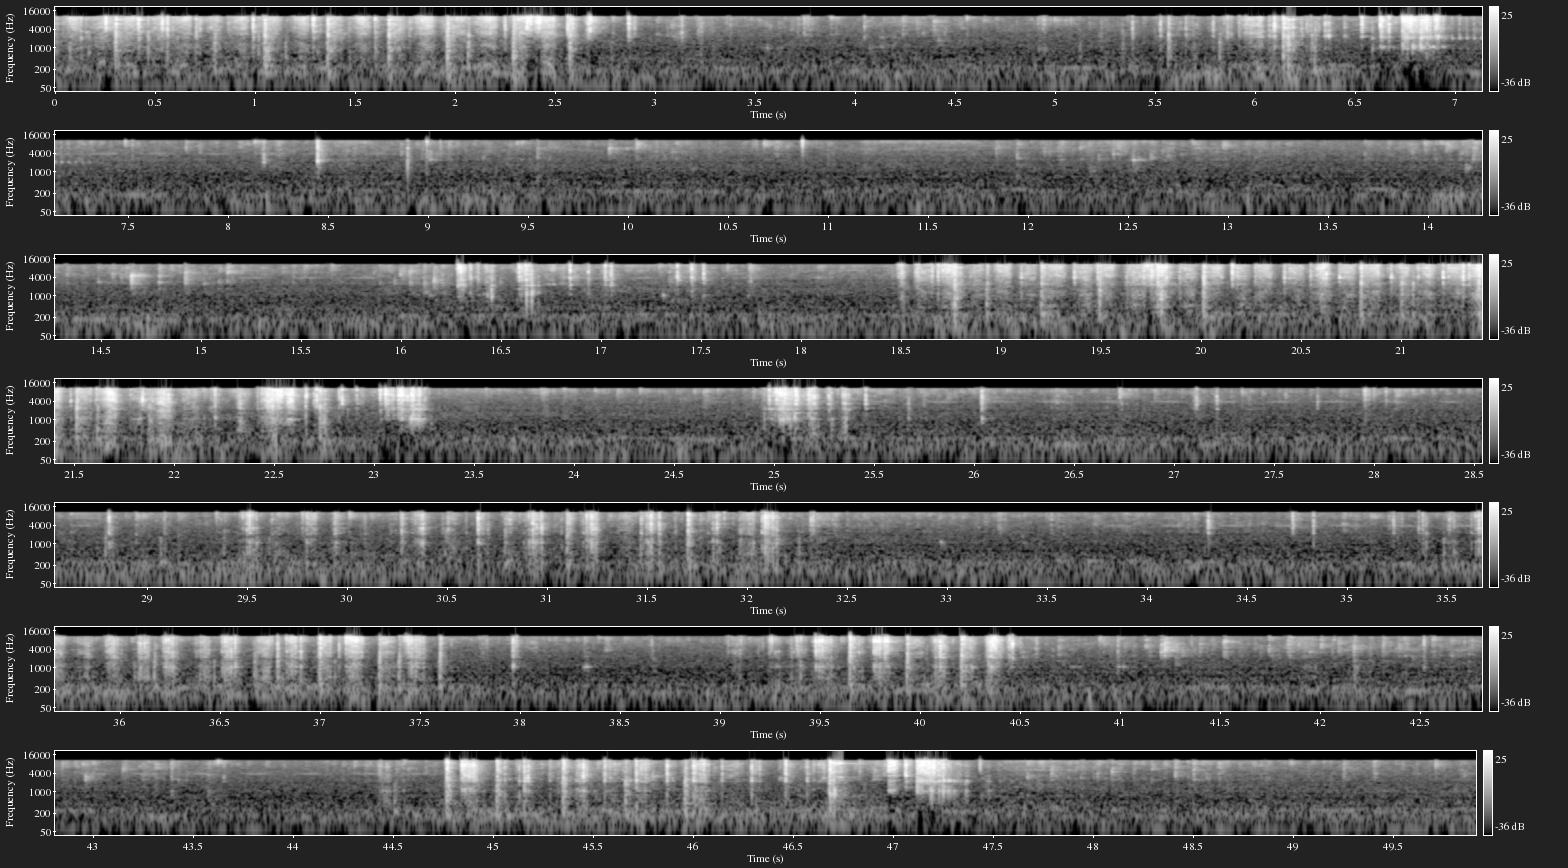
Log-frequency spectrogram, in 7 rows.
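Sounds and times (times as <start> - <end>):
screwdriver scraping and clicking: 0.0 - 3.0, 5.4 - 7.2, 18.5 - 23.3, 25.0 - 25.8, 28.8 - 32.4, 34.3 - 37.7, 39.1 - 40.6, 44.4 - 47.4.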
